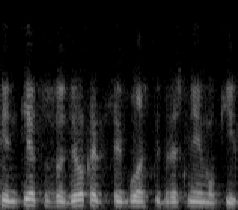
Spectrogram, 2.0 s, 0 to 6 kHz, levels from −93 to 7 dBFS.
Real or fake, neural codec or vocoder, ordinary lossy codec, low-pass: real; none; AAC, 48 kbps; 5.4 kHz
